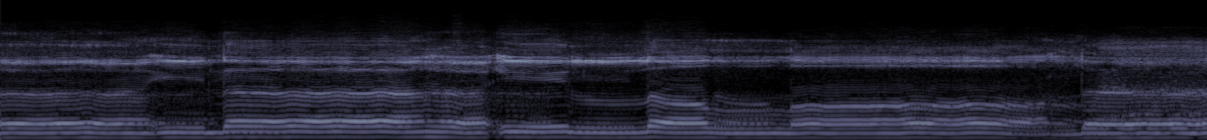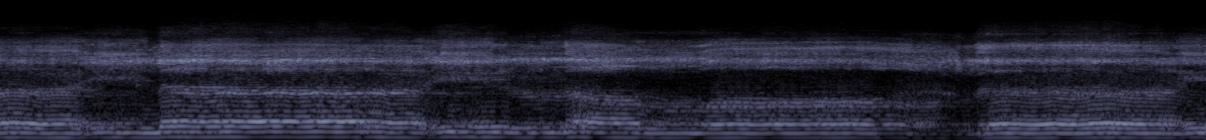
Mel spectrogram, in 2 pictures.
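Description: Vocal chanting in long, wavering held notes over a steady low drone, sung in phrases of a few seconds each, as an intro chant (nasheed-style) for an Islamic lecture.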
